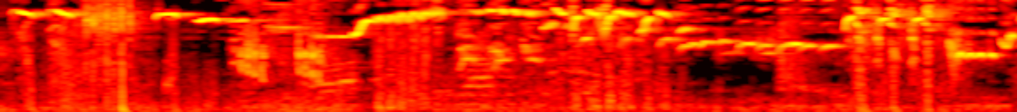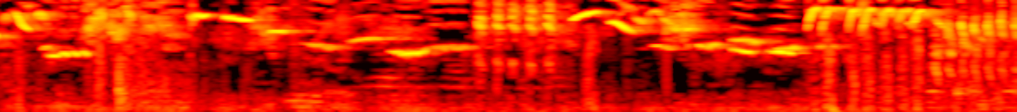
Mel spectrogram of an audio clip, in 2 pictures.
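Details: Brown-chested jungle flycatcher singing persistently, used as a lure to get reluctant birds of its kind to sing: a fast, varied run of high whistled slurs, sharp chips and buzzy trills, with steep rising and falling notes packed closely together.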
